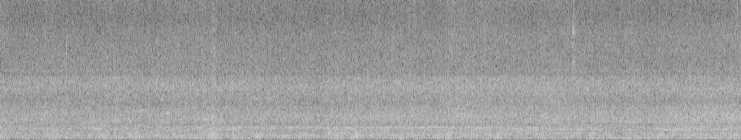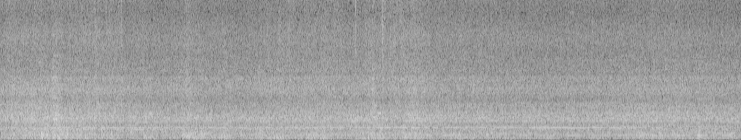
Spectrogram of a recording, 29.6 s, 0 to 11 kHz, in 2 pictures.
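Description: A JR 115 series electric train running along the line, heard from inside the passenger car. Steady running and rail noise with a low hum that fades out for a while in the middle and returns near the end, scattered knocks from the wheels, and a louder stretch about halfway through.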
